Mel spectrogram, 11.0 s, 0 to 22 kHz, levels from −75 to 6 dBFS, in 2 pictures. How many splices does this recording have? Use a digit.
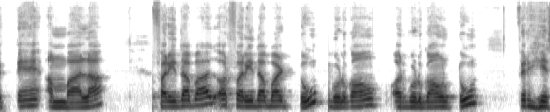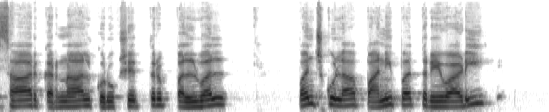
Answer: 2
